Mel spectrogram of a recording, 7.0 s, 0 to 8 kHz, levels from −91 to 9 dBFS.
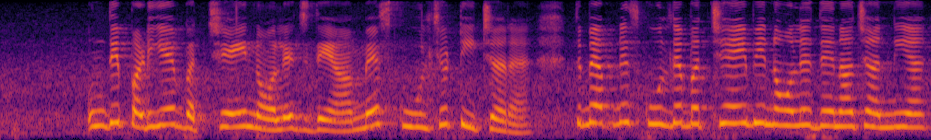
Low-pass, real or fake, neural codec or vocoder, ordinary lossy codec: none; real; none; none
